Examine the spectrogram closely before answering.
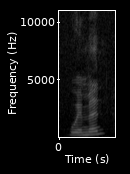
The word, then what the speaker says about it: women: You have a couple of irregular plurals, and these you just have to learn by heart, as in man, men, woman, women. Notice the pronunciation change.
